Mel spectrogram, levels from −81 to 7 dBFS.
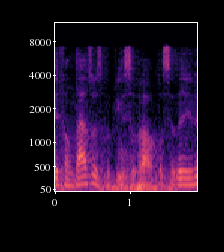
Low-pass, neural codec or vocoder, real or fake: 7.2 kHz; codec, 16 kHz, 1 kbps, FunCodec, trained on LibriTTS, 50 frames a second; fake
